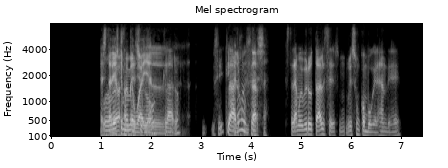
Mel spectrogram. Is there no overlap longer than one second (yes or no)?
no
